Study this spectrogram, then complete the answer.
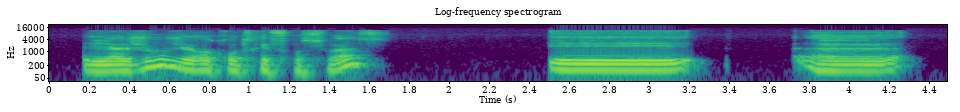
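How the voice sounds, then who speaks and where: This man's voice has a dark, mellow tone at a medium pitch. His intonation is lively. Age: 70s. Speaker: retired teacher and peer-support founder. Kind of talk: interview. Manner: hesitant, many fillers.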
